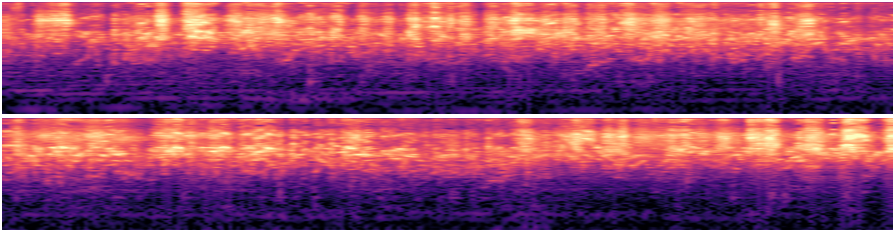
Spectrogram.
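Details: Several pet budgerigars eating fruit, giving a dense, steady chatter of high twittering and scratchy chirps that overlap without pause, with many birds calling at once.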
